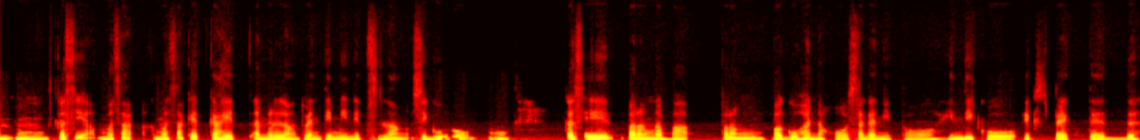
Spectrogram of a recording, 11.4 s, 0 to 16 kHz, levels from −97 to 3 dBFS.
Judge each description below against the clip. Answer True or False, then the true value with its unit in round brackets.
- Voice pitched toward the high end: True (200 Hz)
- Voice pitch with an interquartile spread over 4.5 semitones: True (4.9 semitones)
